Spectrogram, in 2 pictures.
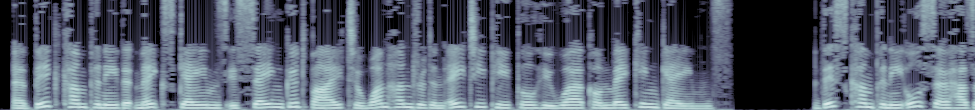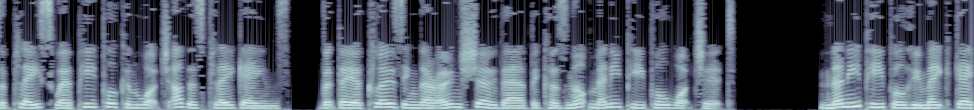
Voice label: English Newsroom Beginner SLOW Reading; Big Game Company Says Goodbye to Many Workers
